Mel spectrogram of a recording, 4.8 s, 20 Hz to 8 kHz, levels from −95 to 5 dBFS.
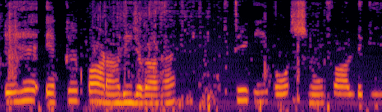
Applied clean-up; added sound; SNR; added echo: classical method spectral subtraction.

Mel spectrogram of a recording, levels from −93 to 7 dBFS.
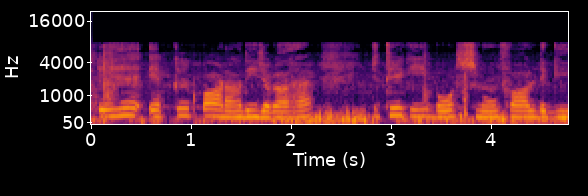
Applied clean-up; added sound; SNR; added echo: none; none; none; none.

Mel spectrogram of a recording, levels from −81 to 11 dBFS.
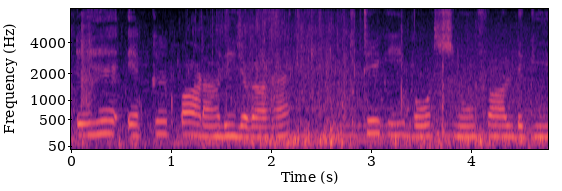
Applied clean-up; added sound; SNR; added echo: none; Waves, surf; 10 dB; none.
